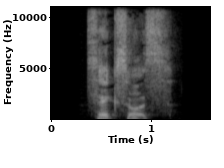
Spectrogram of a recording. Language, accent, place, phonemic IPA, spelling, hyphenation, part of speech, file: German, Germany, Berlin, /ˈsɛksʊs/, Sexus, Se‧xus, noun, De-Sexus.ogg
- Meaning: 1. sex 2. natural gender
